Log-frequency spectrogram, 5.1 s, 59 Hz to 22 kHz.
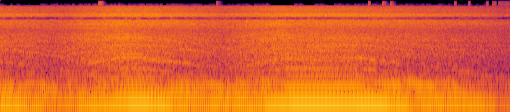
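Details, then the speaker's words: First-generation Smart Forfour 1.5-litre three-cylinder diesel, manual: revving twice produces a deep booming shudder, the whole car vibrating because broken engine mounts no longer hold the engine properly. "Au fait, voilà le bruit que font des supports moteur cassés. Pas seulement sur la Smart, mais aussi sur d'autres voitures. Oui, toute la voiture vibre, et on sent vraiment que le moteur n'est plus correctement fixé."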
